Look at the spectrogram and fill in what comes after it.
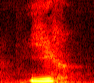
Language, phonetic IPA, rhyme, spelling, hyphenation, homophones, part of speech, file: Czech, [ˈjɪx], -ɪx, jih, jih, jich, noun, Cs-jih.ogg
- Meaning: south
